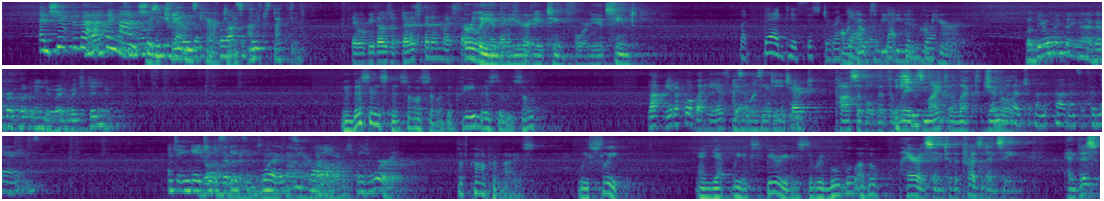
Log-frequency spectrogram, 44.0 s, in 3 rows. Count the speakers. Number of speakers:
10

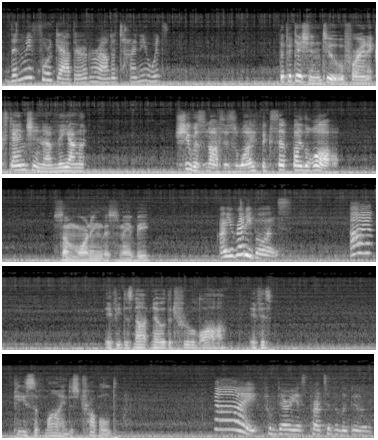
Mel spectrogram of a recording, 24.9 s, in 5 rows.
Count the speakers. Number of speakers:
6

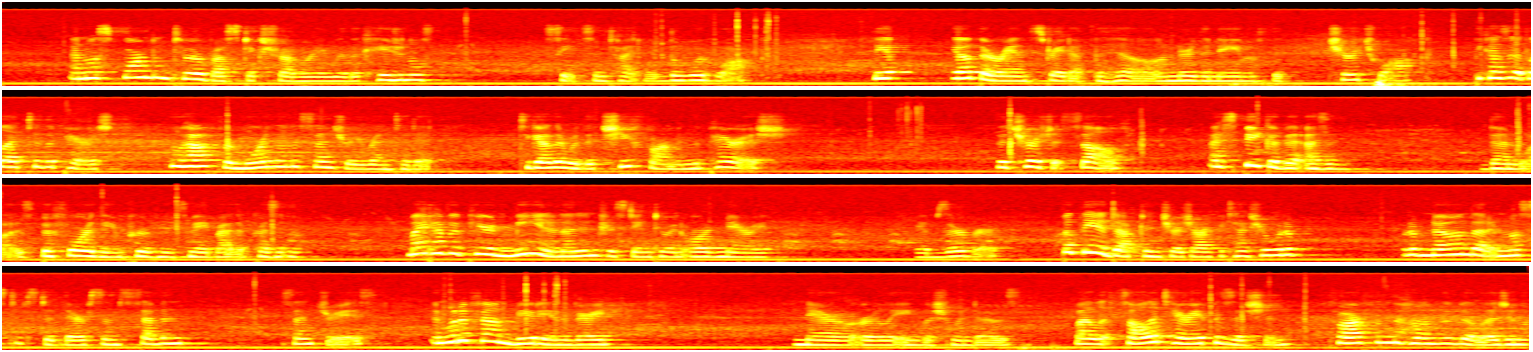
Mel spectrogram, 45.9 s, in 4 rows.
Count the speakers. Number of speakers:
1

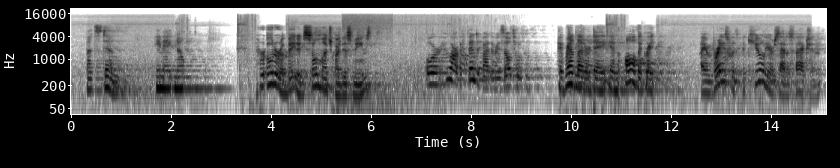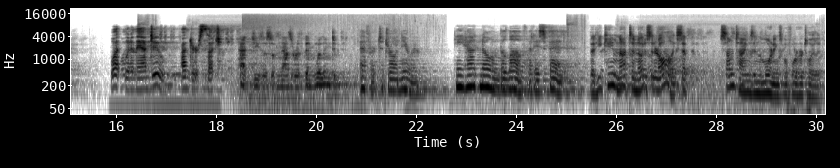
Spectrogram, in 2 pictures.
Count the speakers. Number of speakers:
7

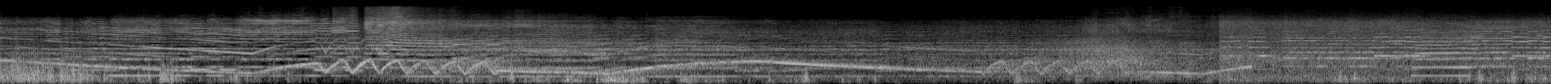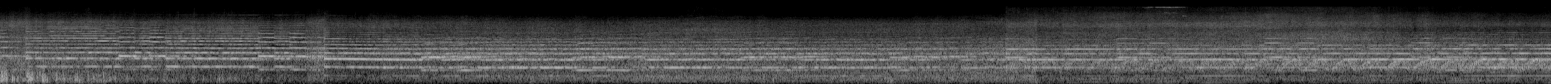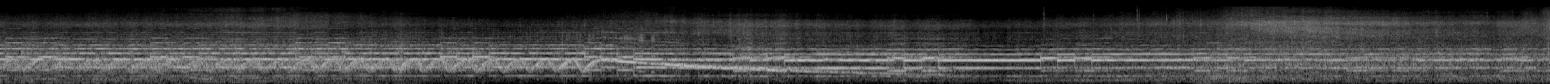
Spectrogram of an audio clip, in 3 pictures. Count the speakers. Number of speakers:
0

